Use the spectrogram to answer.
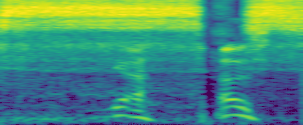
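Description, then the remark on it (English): A person imitates a cat's hiss, a sustained breathy hiss broken by a brief pause, with short voiced vocal sounds at the start of each burst. “I was hissing like a cat.”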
